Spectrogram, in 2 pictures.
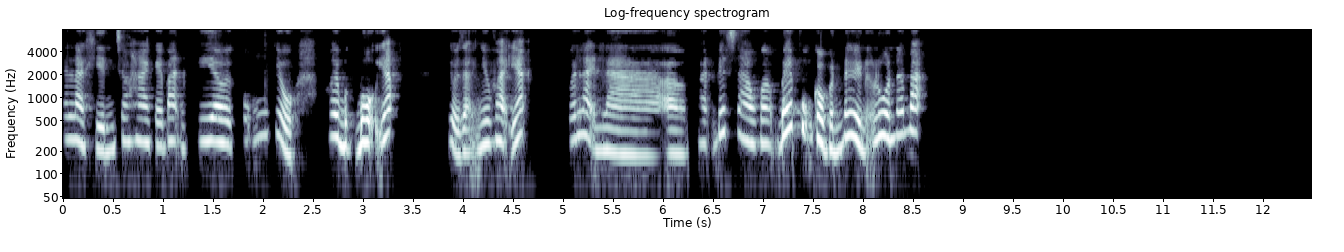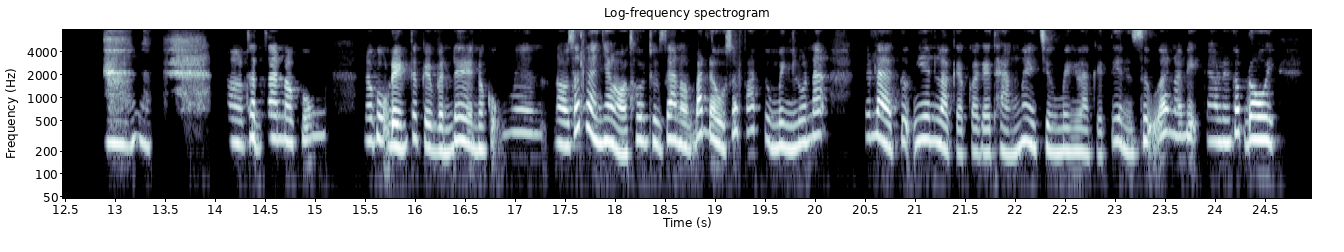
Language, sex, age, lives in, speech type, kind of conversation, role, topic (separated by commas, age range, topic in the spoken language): Vietnamese, female, 35-39, Vietnam, conversation, advice, user, Làm sao để giải quyết xung đột trong nhóm bạn?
